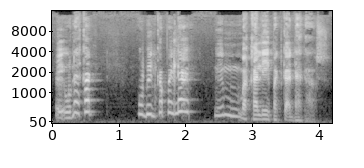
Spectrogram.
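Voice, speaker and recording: A man with an Ilocano accent playing a scheming, money-minded, excitable older village man in a radio comedy drama, exclaiming and wheedling. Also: very high voice, normal speed, vocal fry, heavily acted.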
